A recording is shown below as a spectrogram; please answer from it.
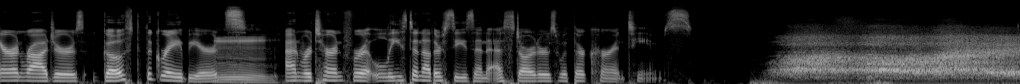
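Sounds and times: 
speech: 0.0 - 7.0
live show audience cheering: 7.6 - 10.2.

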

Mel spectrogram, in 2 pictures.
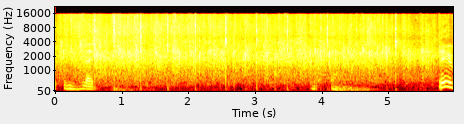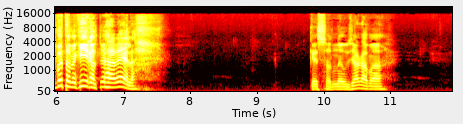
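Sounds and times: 
audience applauding: 0.0 - 6.6
speech: 0.1 - 1.1, 3.8 - 4.6, 5.8 - 7.4, 9.8 - 11.0.

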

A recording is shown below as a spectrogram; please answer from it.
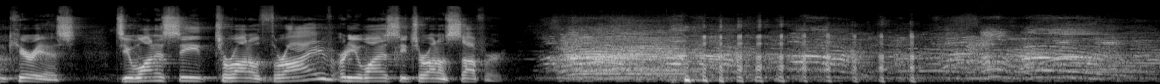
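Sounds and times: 
speech: 0.0 - 5.1, 6.8 - 9.2
live audience shouting in response: 5.3 - 11.5
rhythmic choppy bursts of laughter or jeers: 6.4 - 9.8.

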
